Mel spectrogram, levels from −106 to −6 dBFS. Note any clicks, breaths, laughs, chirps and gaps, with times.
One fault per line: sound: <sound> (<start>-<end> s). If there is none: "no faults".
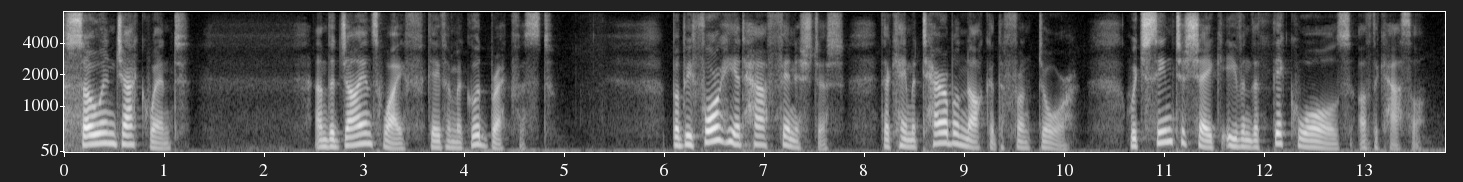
no faults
